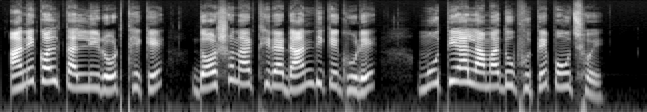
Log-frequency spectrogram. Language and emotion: Bengali, neutral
